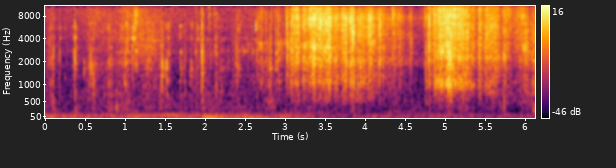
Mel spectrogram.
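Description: Close-up chewing for the first few seconds, then two long, crisp crunches as toasted garlic bread is bitten into, about three seconds in and again about five seconds in.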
